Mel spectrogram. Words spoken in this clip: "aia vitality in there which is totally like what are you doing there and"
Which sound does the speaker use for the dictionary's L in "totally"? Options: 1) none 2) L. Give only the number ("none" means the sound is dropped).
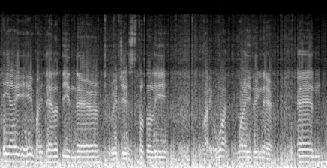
2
